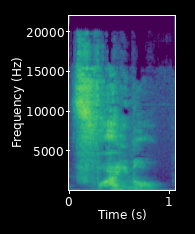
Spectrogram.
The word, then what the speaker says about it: final: you tried go ahead final very good now let's hear it from you final final very good final very good you want to open your mouth really wide when you're pronouncing that a ah finale very very good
